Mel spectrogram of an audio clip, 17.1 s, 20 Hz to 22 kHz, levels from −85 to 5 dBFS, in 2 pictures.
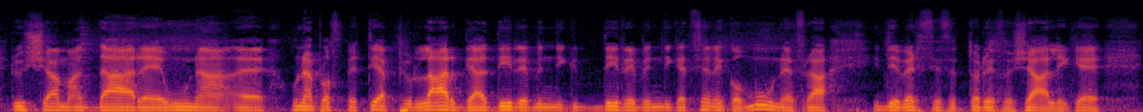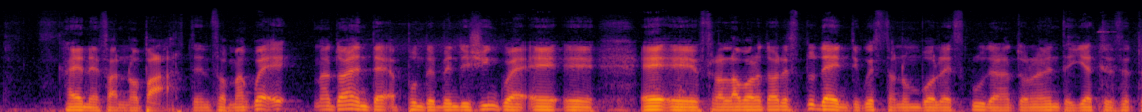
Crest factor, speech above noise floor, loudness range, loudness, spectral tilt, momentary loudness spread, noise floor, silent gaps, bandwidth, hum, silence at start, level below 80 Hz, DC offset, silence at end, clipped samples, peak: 18 dB; 22 dB; 5 LU; -23 LUFS; -7 dB/octave; 7 LU; -45 dBFS; none; 13 kHz; none; 0.05 s; -44 dBFS; under 0.1%; 0 s; under 0.1%; -4 dBFS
